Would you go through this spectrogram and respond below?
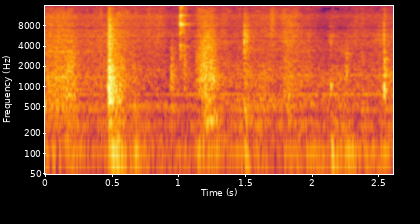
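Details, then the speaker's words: Aurora ABB Power-One Uno grid-tied inverter with a rotary isolator, being checked for a Vgrid fault (grid out of range, 0 V). In a quiet room, a few sharp irregular clicks are heard: other relays clicking in from the other solar panels, a normal sound. "That's other relays that were clicking in from the other solar panels, if you can hear that in the background."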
